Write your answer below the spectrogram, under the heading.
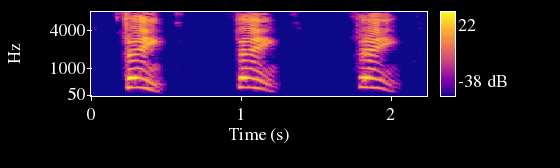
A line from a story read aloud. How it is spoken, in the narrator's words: the instructor was yelling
